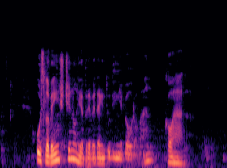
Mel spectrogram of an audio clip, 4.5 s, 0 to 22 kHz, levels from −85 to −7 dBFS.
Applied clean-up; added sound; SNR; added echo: classical method log-MMSE.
